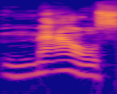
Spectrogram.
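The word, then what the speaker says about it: Maus: It's pronounced mouse, but it's spelled M A U S.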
